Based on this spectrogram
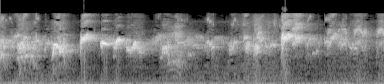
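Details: Female red-whiskered bulbul song aimed at stimulating the male: quick chirps and thin whistled accents strung into a fluttering, uneven warble.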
